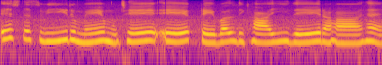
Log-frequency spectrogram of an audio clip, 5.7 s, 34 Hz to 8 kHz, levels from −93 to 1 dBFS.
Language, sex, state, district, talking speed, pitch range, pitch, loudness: Hindi, female, Madhya Pradesh, Katni, 105 wpm, 235-265 Hz, 250 Hz, -13 LUFS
